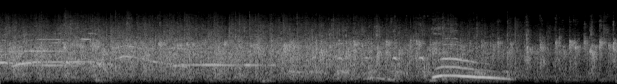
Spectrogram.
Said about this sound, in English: I know you just clapped, but can we give it up for the vulnerability of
